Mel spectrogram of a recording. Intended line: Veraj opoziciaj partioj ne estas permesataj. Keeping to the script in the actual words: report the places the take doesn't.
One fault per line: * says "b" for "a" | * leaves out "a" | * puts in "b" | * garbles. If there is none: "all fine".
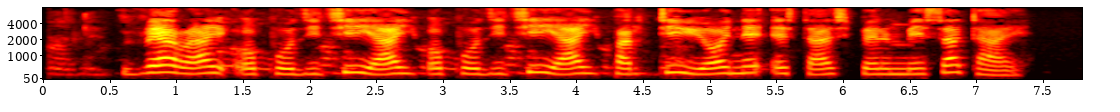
* puts in "opoziciaj"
